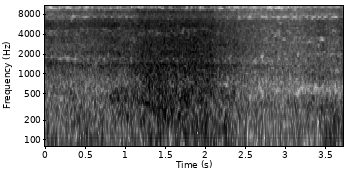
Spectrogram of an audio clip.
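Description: Surf rolls onto the beach at Playa Pelicanos on a Saturday, a steady broadband wash that swells and recedes, with no voices.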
